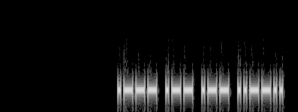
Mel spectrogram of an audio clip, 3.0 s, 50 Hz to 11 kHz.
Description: Morse code, heard as a keyed tone, about 40 wpm, 690 Hz. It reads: JWW?
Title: SOTA QSO Practice 40wpm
